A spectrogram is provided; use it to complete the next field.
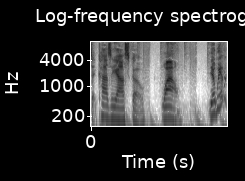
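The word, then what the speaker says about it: Kosciusko: But you pronounce it Kosciuszko.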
